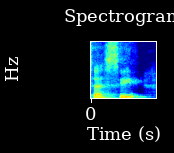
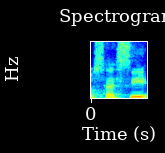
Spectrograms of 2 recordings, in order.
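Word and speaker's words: Sesse: And chat and chat people are asking what is cessi? It's a s e s e that's how you pronounce it.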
